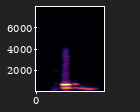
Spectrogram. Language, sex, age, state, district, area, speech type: Tamil, female, 30-45, Tamil Nadu, Tiruvallur, urban, conversation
